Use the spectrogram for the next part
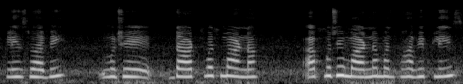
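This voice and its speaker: Woman voicing a timid, very high cartoon girl. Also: little pitch movement, normal speed, slight background noise. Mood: pleading. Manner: pleading, complaining to herself. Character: young female student, timid and obliging younger sister-in-law.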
